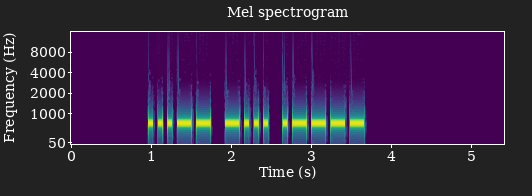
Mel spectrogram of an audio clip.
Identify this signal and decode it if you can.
Morse code, heard as a keyed tone, about 20 wpm, 700 Hz. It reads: 3B1
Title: Three Letter-Number Combinations - 20wpm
